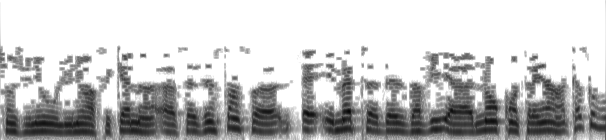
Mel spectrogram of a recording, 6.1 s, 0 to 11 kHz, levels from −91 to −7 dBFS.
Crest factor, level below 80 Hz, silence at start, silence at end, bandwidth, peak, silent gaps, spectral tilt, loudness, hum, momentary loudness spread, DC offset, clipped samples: 16 dB; -60 dBFS; 0 s; 0 s; 3.9 kHz; -4 dBFS; none; -12.5 dB/octave; -20 LUFS; none; 4 LU; under 0.1%; under 0.1%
